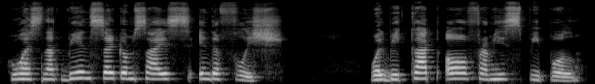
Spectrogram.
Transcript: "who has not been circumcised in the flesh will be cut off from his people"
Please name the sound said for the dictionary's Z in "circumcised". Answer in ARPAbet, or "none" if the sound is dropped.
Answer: S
